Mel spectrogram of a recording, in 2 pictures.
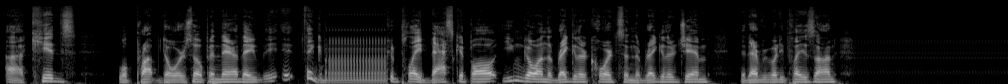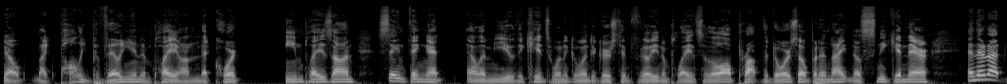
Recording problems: audio freezing; at 3.5 s for 0.5 s, at 8.5 s for 1.5 s and at 13 s

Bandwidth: 16 kHz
